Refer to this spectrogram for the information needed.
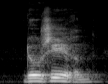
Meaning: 1. to determine the dose 2. to divide into proportions
- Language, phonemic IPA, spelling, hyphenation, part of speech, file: Dutch, /doːˈzeːrə(n)/, doseren, do‧se‧ren, verb, Nl-doseren.ogg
